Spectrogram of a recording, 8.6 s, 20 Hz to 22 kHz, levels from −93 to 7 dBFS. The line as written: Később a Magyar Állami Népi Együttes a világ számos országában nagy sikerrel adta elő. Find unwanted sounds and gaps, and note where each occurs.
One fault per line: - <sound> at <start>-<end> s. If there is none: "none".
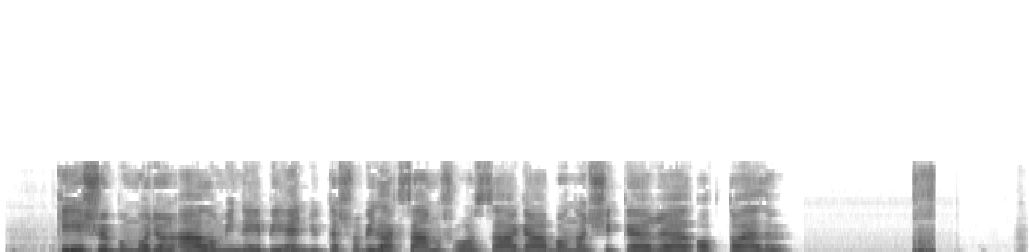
- laugh at 7.6-7.8 s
